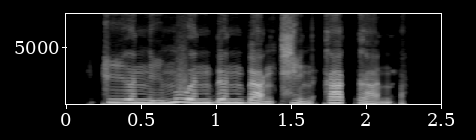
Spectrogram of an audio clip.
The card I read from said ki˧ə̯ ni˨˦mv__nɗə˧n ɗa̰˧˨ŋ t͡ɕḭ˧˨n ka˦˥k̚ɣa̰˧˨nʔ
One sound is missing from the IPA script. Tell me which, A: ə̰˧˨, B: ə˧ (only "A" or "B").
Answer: B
